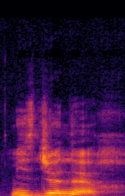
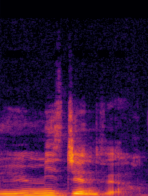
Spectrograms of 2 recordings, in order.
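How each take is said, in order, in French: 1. On le prononce selon la prononciation de l'île de Groix. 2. On le prononce selon la prononciation du continent. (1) "en tout cas à Groix" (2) "j'ai entendu Miss Jenver"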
